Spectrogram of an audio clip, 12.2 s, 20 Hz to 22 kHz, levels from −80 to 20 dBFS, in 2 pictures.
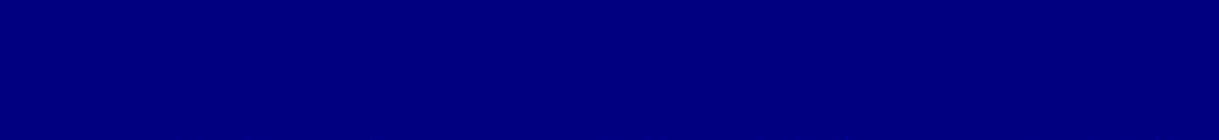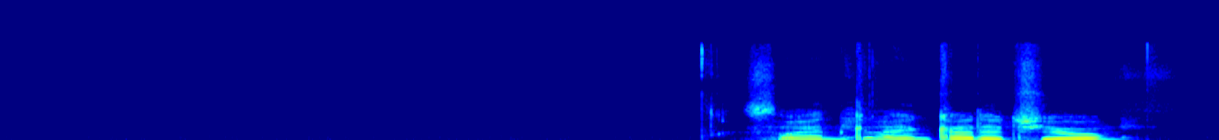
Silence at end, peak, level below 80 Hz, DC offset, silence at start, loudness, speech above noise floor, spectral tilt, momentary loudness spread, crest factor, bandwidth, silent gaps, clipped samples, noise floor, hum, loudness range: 0.5 s; -12 dBFS; under -90 dBFS; under 0.1%; 9.85 s; -29 LUFS; 51 dB; -6.5 dB/octave; 11 LU; 24 dB; 15.5 kHz; none; under 0.1%; -79 dBFS; none; 11 LU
